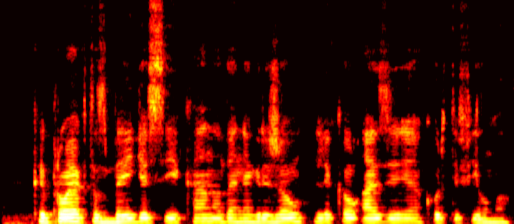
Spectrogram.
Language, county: Lithuanian, Vilnius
